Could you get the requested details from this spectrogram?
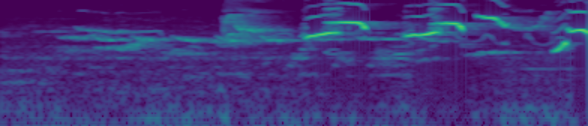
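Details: Oriental magpie-robin singing in ngeplong gacor style, meant to prompt other birds to sing: a soft warbled opening swells into loud, clear whistled slurs and sweeping notes in short bursts near the end.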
